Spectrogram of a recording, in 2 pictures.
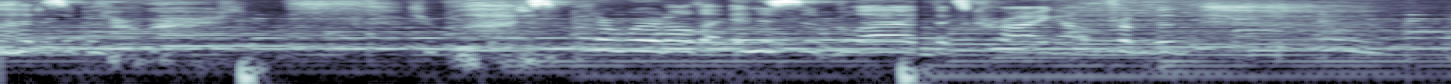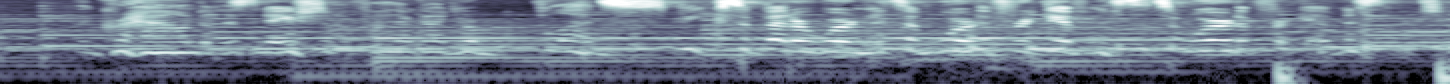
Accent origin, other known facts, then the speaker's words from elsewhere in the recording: United States; I am an American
